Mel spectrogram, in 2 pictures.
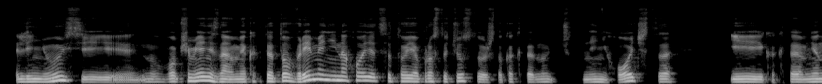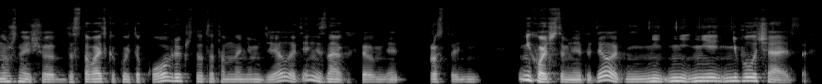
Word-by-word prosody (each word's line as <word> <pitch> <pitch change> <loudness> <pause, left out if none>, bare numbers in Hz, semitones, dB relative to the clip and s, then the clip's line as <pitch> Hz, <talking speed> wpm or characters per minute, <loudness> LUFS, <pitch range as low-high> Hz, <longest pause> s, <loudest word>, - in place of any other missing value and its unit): ленюсь 130 - +1
и, 110 -2 -2
ну, 125 +3 -7
в 125 - -7
общем, 135 +3 0
я 180 +2 +5
не 175 - +5
знаю, 130 -4 +2
у - - -2
меня 120 0 +1
как-то 135 +2 -1
то 165 +4 +2
время 190 - +4
не 205 -2 +3
находится, 180 -4 +1
то 145 +1 -2
я 140 -2 +3
просто 135 0 -4
чувствую, 150 -5 -3
что 110 0 -11
как-то, 120 -1 -6
ну, 125 +1 -5
чё-то - - -19
мне 115 +1 -1
не 120 -2 -2
хочется, 125 0 -2 0.5
и 120 -1 +2
как-то 115 +2 -4
мне 125 +2 +1
нужно 135 +1 0
ещё 120 -1 0
доставать 120 +3 0
какой-то 120 0 -4
коврик, 160 +6 +1
что-то 135 -5 -4
там 115 -1 -5
на 115 - -2
нём 115 0 -2
делать. 130 +5 0
Я - - -1
не 185 - +1
знаю, 120 -4 0
как-то 115 0 -4
у - - -4
меня 110 0 -5 0.3
просто 120 -2 -3
н 115 +1 -6 0.4
не 215 -3 +5
хочется 125 -6 +5
мне 110 -1 +2
это 110 - -5
делать, 170 -7 +3
не 125 +4 +1
не 155 +2 +3
не 160 +3 +4
не 155 +2 +1
получается. 125 - +1
125 Hz, 210 wpm, -23 LUFS, 115-155 Hz, 0.5 s, я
